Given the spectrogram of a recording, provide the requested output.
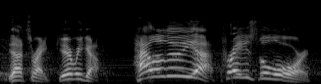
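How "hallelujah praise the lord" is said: hallelujah shouted out high; exultant praise. Real, not acted. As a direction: lead the room in joyful praise. Leading congregation praise.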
